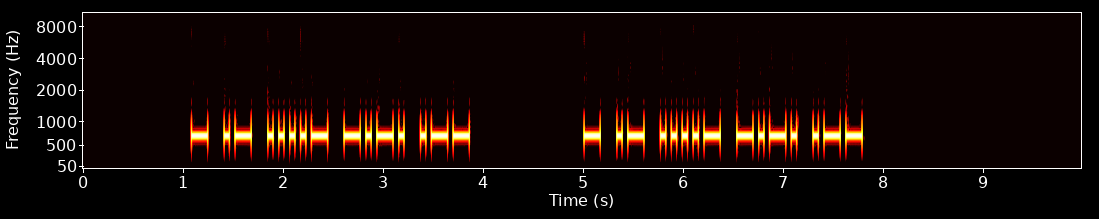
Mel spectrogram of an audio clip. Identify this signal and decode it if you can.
Morse code, heard as a keyed tone, about 22 wpm, 700 Hz. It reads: TA4CW TA4CW
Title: DXCC-100 Call Signs - 5 Characters - Repeated 2x - 22wpm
